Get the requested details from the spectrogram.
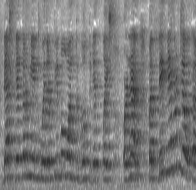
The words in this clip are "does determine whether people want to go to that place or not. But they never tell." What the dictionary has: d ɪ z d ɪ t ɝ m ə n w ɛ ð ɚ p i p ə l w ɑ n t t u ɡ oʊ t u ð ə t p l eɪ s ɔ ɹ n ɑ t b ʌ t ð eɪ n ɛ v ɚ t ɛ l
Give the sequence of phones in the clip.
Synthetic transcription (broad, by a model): d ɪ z d ɪ t ɝ m ə n w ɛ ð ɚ p i p ə l w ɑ n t t u ɡ oʊ t u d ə t p l eɪ s ɔ ɹ n ɑ t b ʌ t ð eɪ n ɛ v ɚ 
